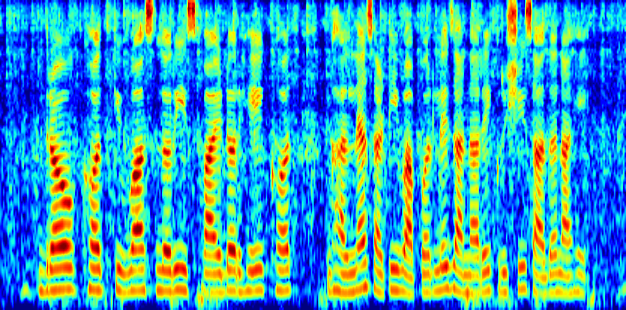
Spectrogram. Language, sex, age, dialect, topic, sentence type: Marathi, female, 36-40, Varhadi, agriculture, statement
